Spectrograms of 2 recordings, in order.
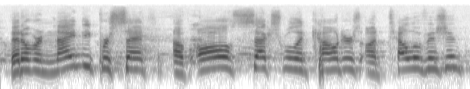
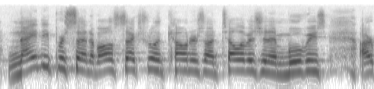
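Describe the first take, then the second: First: Said in the usual way. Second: "Ninety" stressed, faster repeat; emphatic repeat. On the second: Shown as a demonstration. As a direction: say it again with weight on "Ninety". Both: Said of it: "did you hear that?".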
